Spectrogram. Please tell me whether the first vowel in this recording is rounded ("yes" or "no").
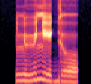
yes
